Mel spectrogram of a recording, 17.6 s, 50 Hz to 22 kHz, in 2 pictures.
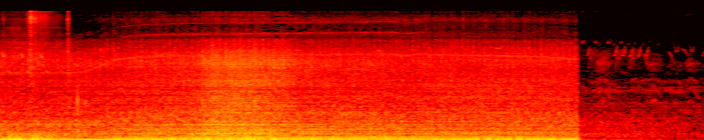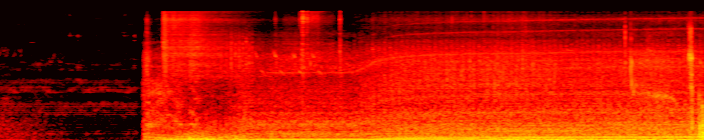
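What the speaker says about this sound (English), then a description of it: "Object being this truck." Truck in the video game Farming Simulator 17, a low, steady engine drone with a rising mechanical whine. The noise drops away briefly in the middle, then resumes at full strength.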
